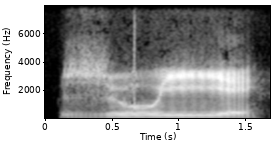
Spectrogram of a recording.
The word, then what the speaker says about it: juillet: Juillet. La doble L como una I. Juillet. Le T final ne se prononce pas.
